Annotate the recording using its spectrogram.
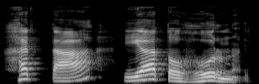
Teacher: तो पे कलकला, हुर्न जब मैंने वक्फ कर दिया तो वक्फ बिल इस्कान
